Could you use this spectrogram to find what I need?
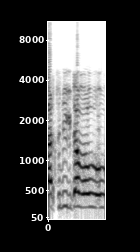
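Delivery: ordinary talk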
